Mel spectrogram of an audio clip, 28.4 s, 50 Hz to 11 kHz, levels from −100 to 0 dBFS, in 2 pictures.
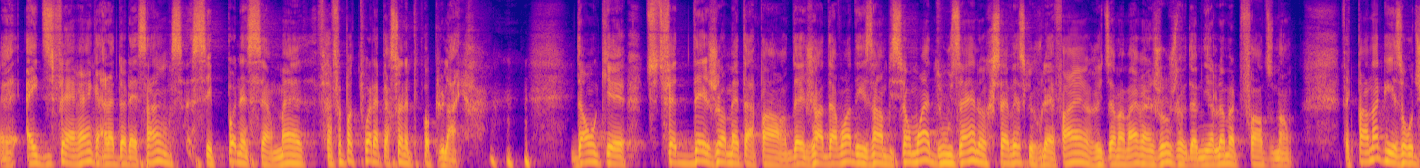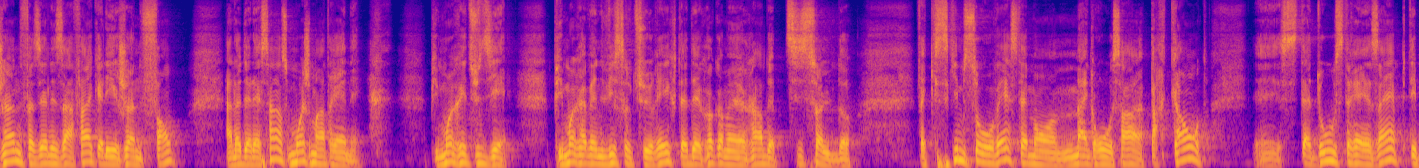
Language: French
